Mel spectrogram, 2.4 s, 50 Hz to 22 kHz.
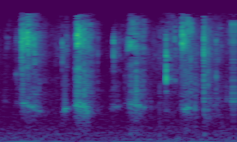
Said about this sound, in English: Oh, I'm talking while you're chewing. I'm sorry. I just ruined it. We could try again. 2 minutes of silent talkie eating. Okay. You're, like, suppressing your chews.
